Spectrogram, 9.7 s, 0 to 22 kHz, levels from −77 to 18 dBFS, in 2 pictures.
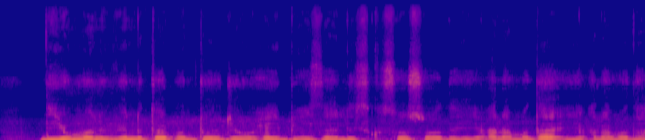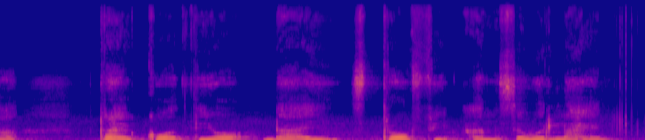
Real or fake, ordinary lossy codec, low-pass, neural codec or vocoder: fake; none; none; vocoder, 44.1 kHz, 128 mel bands every 256 samples, BigVGAN v2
